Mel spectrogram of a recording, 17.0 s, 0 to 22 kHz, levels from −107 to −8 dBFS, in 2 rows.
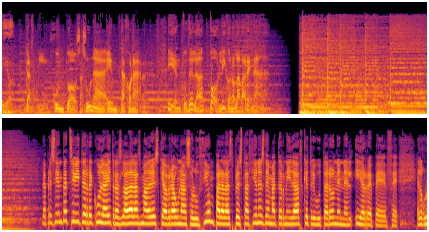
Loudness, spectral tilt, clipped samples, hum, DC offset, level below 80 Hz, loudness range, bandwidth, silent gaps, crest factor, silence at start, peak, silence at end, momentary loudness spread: -19 LUFS; -5 dB/octave; under 0.1%; none; under 0.1%; -32 dBFS; 10 LU; 14 kHz; 5.78-5.92 s; 18 dB; 0 s; 0 dBFS; 0 s; 15 LU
